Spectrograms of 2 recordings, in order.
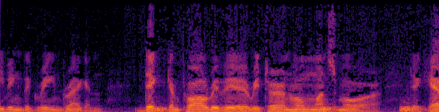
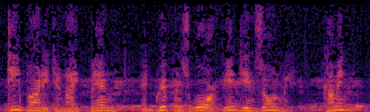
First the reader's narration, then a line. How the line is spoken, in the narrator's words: Dick whispers to him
